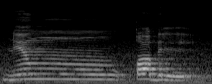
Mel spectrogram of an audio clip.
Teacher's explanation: الغنة كيف مفخمة، والوقف على اللام وقبلها مقلقل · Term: الغنة المفخمة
